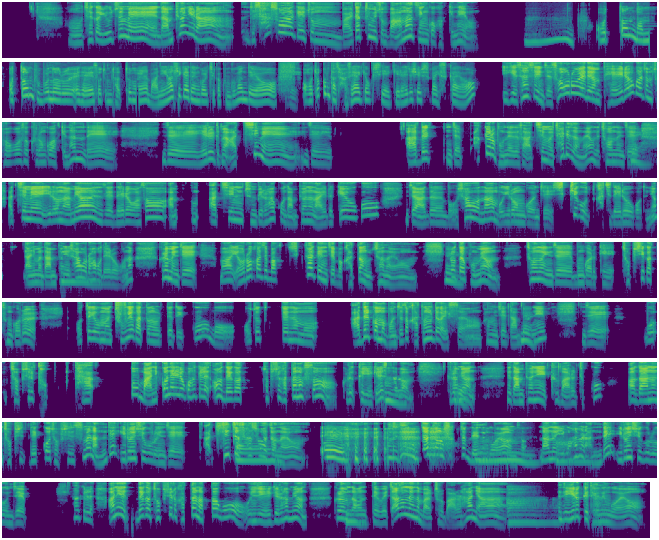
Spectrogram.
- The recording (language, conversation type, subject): Korean, advice, 반복되는 사소한 다툼으로 지쳐 계신가요?
- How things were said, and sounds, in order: other background noise; laugh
